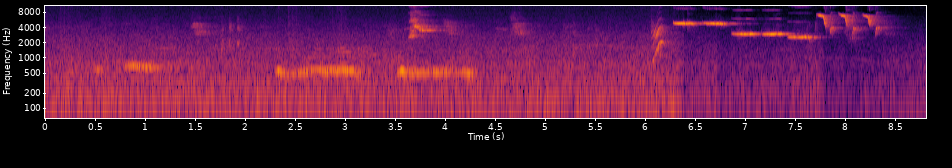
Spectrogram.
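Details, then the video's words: Lure recording of a snowy-browed flycatcher's morning song: low cooing and faint chirps at first, then a bright cascade of thin, high whistled notes descending in steps, ending abruptly. "PANCINGAN SUARA BURUNG TLEDEKAN GUNUNG GACOR"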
